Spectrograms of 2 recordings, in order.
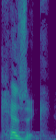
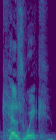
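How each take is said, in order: First: The middle w sound is silent. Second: The middle w sound is heard. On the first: The speaker calls it right. "but it's Keswick" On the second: The speaker calls it wrong. "It looks like Keswick"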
